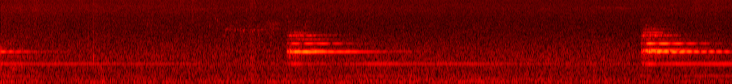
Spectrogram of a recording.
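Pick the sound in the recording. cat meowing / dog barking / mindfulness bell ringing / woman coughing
mindfulness bell ringing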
